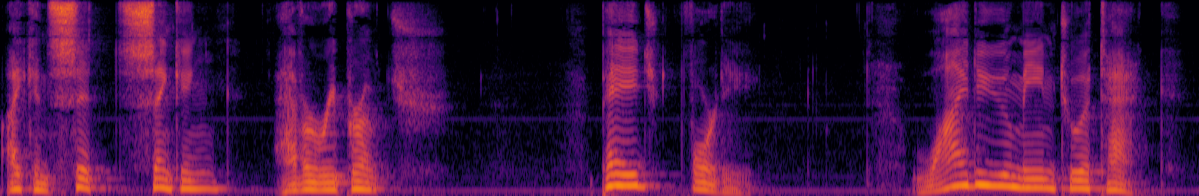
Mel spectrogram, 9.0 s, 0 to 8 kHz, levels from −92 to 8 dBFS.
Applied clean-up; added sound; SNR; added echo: none; none; none; none.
